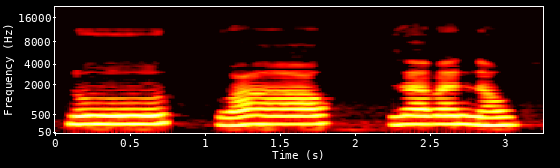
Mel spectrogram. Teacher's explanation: واولین کو بغیر کھینچے بغیر جھٹکے دیے نرمی سے معروف پڑھیں گے، اور زبر کو منہ کھول کے ادا کر کے پڑھیں گے۔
